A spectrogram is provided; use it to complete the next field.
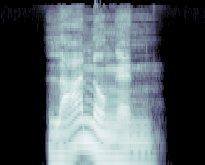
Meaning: plural of Lahnung
- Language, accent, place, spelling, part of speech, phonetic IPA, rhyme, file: German, Germany, Berlin, Lahnungen, noun, [ˈlaːnʊŋən], -aːnʊŋən, De-Lahnungen.ogg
